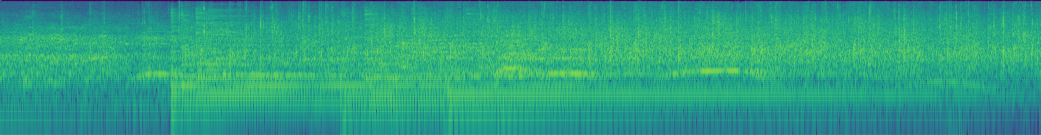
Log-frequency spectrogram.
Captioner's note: cheering and applause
